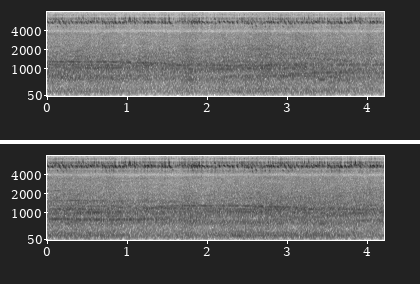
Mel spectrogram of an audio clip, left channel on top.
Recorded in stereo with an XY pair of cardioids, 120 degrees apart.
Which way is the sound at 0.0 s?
40° right.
